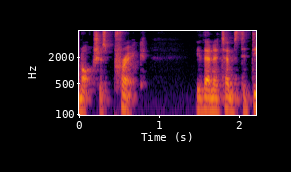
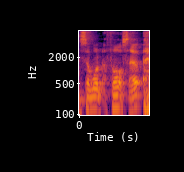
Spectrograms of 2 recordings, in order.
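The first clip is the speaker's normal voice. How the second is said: ordinary talk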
